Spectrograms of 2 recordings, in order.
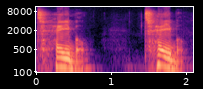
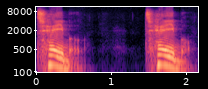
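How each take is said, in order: No difference in how they are said.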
